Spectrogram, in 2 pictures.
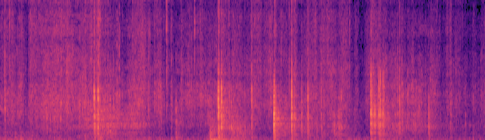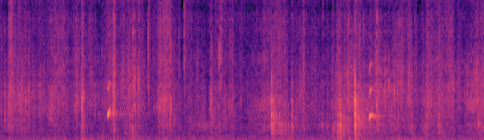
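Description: Paper towel rustling and crinkling as a young hand-reared lovebird chick is picked up and handled, with scattered soft clicks and a couple of brief faint high cheeps from the chick.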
